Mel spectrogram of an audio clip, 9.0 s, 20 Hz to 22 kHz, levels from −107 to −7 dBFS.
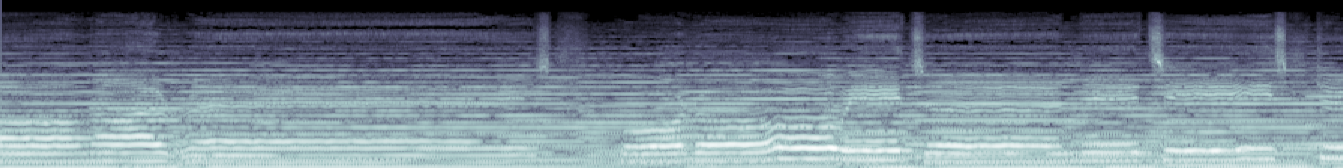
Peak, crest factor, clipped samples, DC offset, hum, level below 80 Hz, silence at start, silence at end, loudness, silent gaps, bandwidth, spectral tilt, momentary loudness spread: -2 dBFS; 12 dB; under 0.1%; under 0.1%; none; -24 dBFS; 0 s; 0 s; -17 LUFS; none; 13 kHz; -6.5 dB/octave; 7 LU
